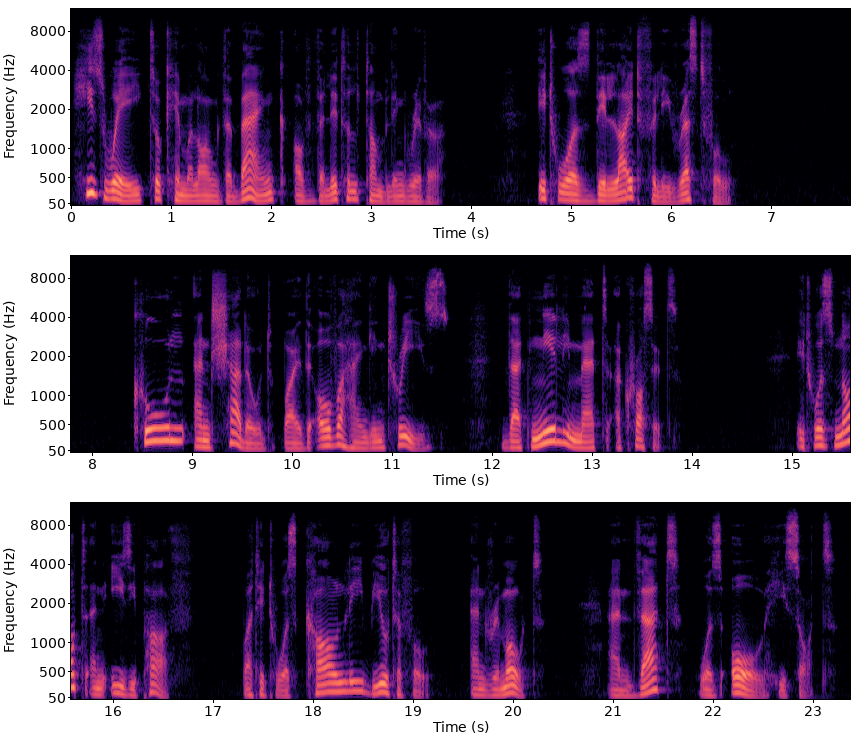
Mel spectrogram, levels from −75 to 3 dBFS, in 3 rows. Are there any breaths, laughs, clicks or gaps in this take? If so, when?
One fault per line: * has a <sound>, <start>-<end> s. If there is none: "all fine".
all fine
